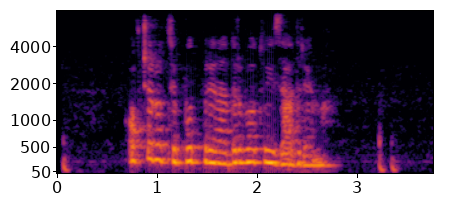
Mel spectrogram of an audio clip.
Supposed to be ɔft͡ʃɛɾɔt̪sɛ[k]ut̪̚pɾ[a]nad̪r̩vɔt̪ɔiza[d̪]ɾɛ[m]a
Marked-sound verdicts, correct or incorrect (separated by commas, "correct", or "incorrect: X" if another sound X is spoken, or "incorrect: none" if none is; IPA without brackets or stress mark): incorrect: p, incorrect: ɛ, correct, correct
